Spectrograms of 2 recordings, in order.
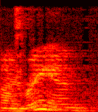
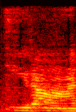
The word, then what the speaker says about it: Iran: are being held hostage in Iran Iran if you want to say it correctly and just like stop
